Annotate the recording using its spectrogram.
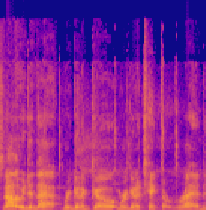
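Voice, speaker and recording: A man with a fairly high pitch speaks at a fairly quick pace, his voice marked by vocal fry. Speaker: digital art tutorial creator. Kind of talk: tutorial. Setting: screen recording at computer. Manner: soft-spoken; trails off at ends of sentences.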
